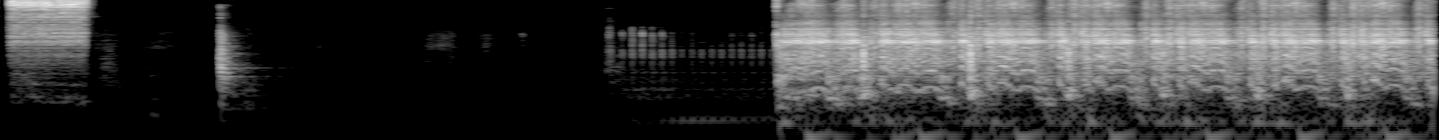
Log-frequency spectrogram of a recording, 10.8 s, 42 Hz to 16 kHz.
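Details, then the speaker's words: 1976 Broderson IC70 crane engine, abandoned several years, fuel tank cleaned: cranking on starting fluid with sharp regular detonation raps about four per second; needs a new starter. "you could hear it detonating with uh starter fluid like that it just needs a starter they said"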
